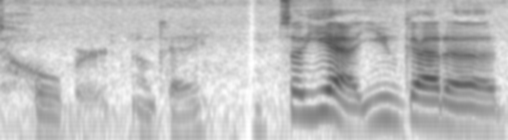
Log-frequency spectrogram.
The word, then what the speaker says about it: Hobart: If you're not from around here, I know it's spelled Hobart, but it's pronounced Hobart, okay?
